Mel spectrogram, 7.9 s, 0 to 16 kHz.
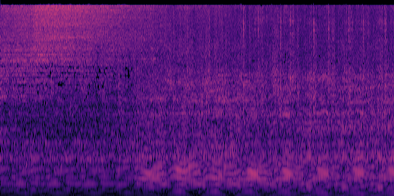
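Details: Copeland ZB42KCE single-phase scroll compressor on a condensing unit for a milk tank, found not pumping; after restart it pumped but ran harsh, loud and gritty with a rough pulsing roar that coarsened with run time, then appeared to stop pumping again.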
